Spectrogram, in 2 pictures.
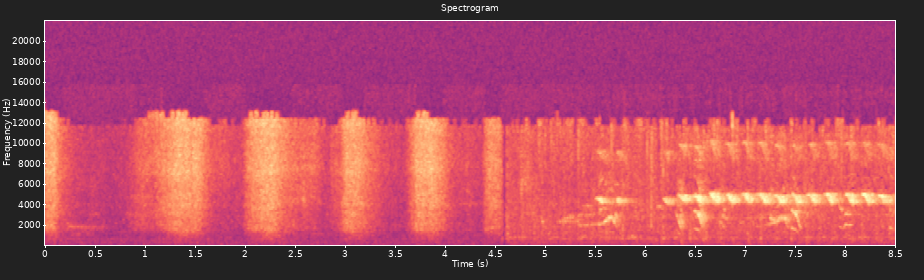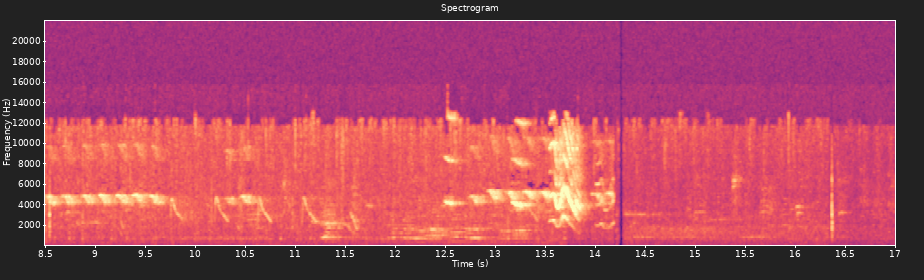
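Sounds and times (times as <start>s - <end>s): faint bird chirps and calls: 4.7s - 17.0s.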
